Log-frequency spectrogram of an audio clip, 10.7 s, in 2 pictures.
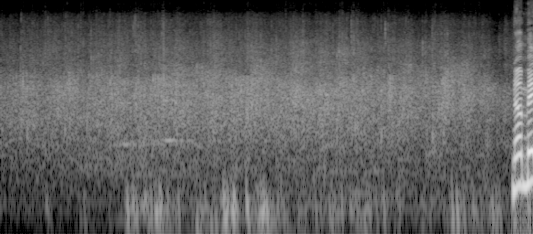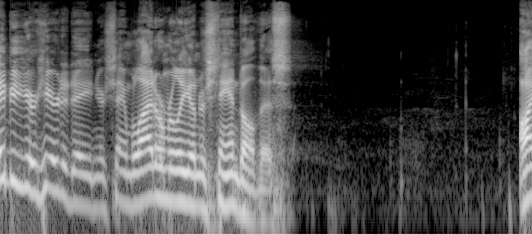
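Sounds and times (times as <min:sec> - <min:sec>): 
audience clapping hands: 0:00.0 - 0:06.0
speech: 0:05.1 - 0:08.3.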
